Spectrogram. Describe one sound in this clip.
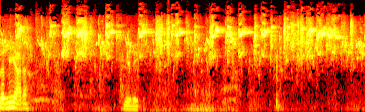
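Budgies chirp and chatter busily, close by.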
